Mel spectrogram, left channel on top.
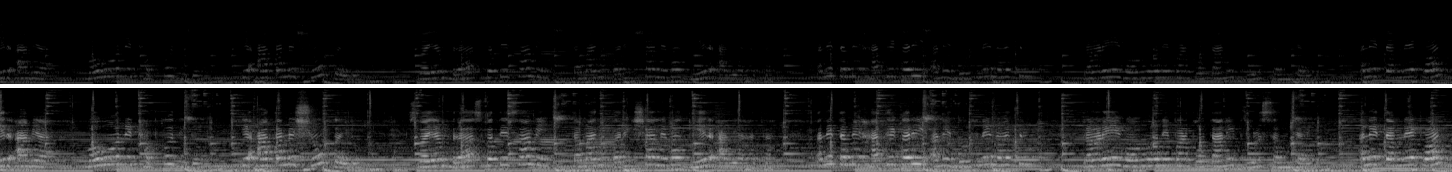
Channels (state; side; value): quieter; left; 26.9 dB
